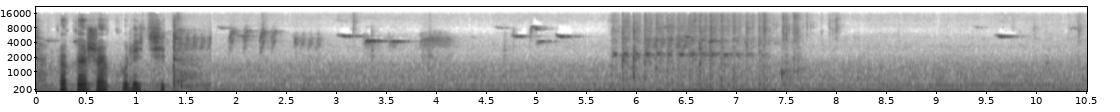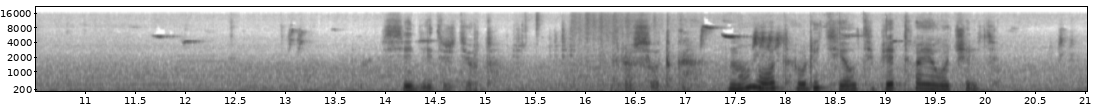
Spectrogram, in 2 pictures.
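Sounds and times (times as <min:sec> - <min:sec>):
small birds chirping: 0:00.0 - 0:07.9, 0:09.4 - 0:21.0
wings fluttering: 0:05.7 - 0:08.1, 0:15.4 - 0:16.7.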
